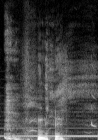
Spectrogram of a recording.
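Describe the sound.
A steady, unbroken telephone tone hums throughout the short clip as a call is placed to a special guest, with a few brief bursts of voices speaking over it.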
